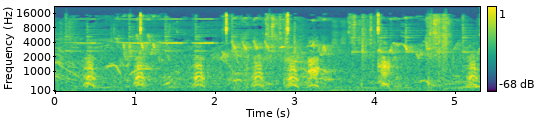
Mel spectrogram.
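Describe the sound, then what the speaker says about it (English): Mabari warhound from Dragon Age Origins giving short yips and barks in a steady series of about eight bursts, moderately near over a low background hum. "You're quite lucky to have your own Mabari warhound, you know."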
